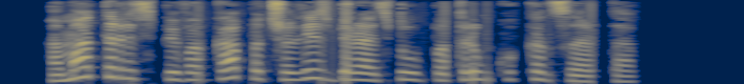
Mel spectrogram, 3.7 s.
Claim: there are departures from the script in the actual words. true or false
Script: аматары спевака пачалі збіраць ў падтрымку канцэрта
false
